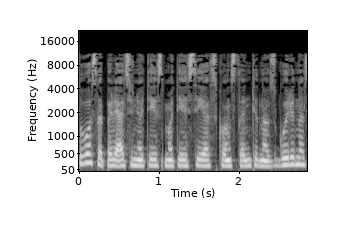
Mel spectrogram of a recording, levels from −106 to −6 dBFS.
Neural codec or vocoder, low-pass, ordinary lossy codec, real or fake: none; 19.8 kHz; MP3, 48 kbps; real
